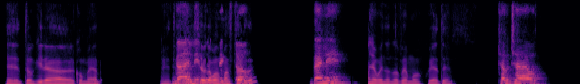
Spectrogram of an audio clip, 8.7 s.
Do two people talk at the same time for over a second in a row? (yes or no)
yes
